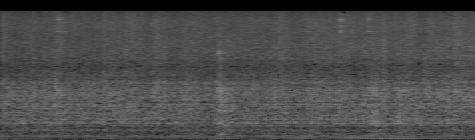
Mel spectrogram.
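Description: Lean beef mince with onions, garlic and spices frying in a non-stick fry pan: a steady sizzle with a few soft scrapes of a plastic spoon stirring.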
